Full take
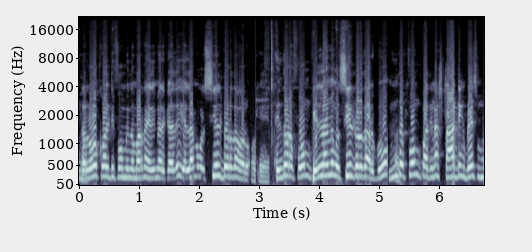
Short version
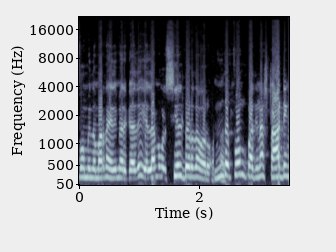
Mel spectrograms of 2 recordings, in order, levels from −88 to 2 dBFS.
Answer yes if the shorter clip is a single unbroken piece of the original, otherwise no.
no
